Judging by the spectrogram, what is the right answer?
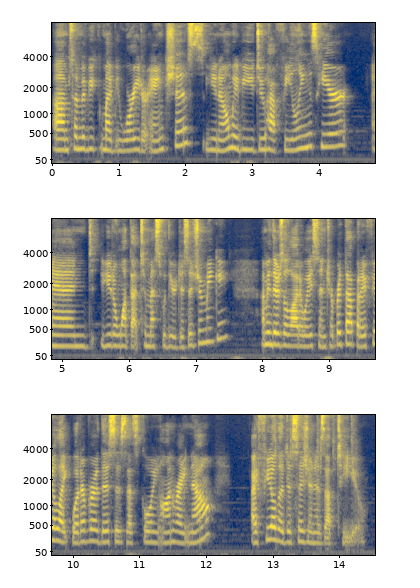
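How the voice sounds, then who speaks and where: A woman's voice: medium pitch, fairly even intonation, a little fast, vocal fry, darkish tone, faint music behind. A woman giving a casual, intuitive tarot reading as a channel host, musing aloud and sometimes trailing into murmured questions.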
